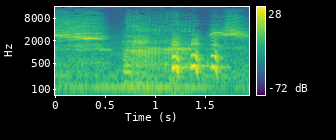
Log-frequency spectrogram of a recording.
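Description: Someone snoring: a few short, rough, snorting breaths come in a quick uneven rhythm, low and gravelly, after a steady faint hum.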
